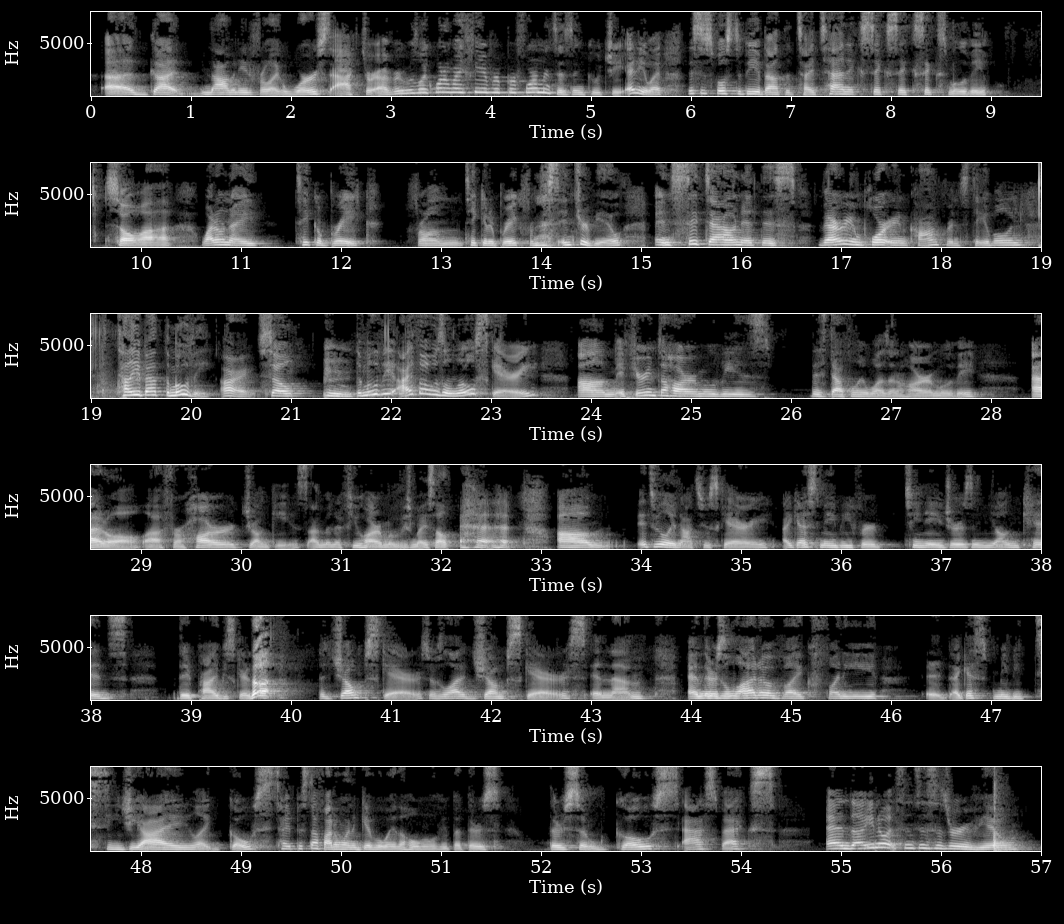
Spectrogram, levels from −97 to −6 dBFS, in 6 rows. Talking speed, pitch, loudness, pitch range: 175 wpm, 190 Hz, -22 LUFS, 170-230 Hz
